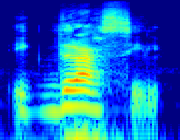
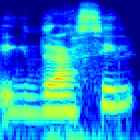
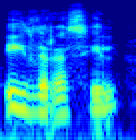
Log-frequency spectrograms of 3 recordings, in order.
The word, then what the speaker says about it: Yggdrasil: En esta versión está con el acento en dra, por eso me van a escuchar decir Yggdrasil, aunque a veces se me chispotea y digo Yggdrasil. En fin, pongan el acento donde más les guste.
